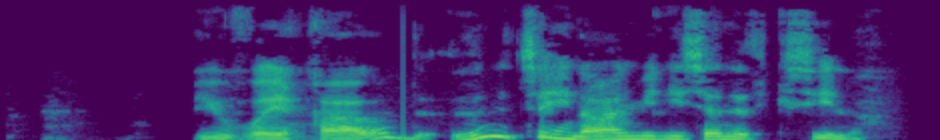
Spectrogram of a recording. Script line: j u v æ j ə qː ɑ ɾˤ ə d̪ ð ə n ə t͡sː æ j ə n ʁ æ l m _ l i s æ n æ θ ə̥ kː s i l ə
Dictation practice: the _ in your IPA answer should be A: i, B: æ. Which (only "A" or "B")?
A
